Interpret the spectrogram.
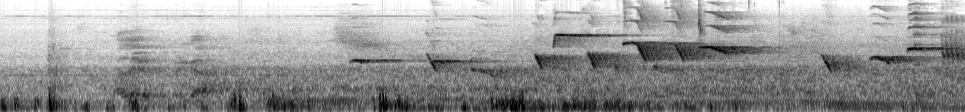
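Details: Chopi blackbird mating and nesting on a gas station roof; a rising run of bright whistled notes with abrupt pitch jumps and downslurs, growing louder toward the end, with low rumbling noise and thumps beneath.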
